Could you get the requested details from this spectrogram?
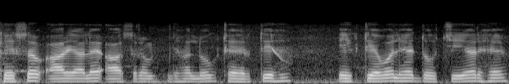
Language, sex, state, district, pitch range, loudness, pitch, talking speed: Hindi, male, Jharkhand, Deoghar, 135-150 Hz, -17 LUFS, 140 Hz, 155 wpm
